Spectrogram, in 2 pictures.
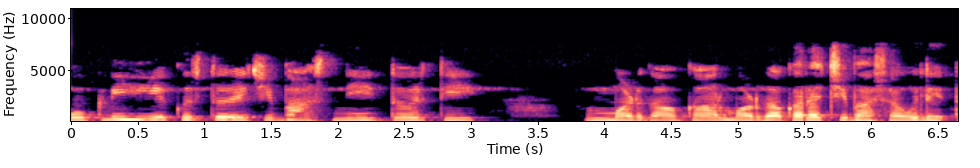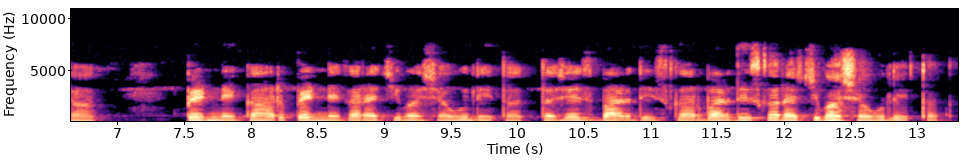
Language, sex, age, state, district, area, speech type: Goan Konkani, female, 18-30, Goa, Canacona, rural, spontaneous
